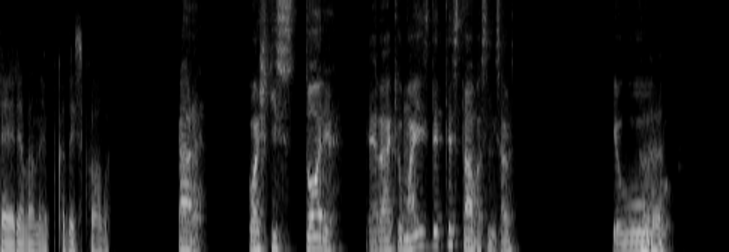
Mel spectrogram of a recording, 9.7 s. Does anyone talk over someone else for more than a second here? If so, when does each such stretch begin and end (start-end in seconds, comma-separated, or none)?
none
